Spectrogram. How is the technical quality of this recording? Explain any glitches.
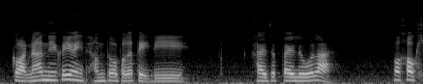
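The recording has one glitch. From 2.58 to 3.58 s there is channel delay (comb filtering). One channel lags by a fraction of a millisecond, so the mono sum cancels from around 3 kHz, and the speech sounds hollow and phasey.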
